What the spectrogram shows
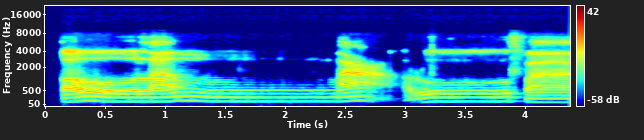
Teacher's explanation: Fathah tanwin bertemu dengan huruf mim bacaan idgham bi gunnah masuk dengan mendengung yaitu mendengung mim ditandai mimnya ada tasdidnya ditahan 2 harokat.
